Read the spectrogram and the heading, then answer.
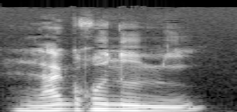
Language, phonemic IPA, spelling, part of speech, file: French, /a.ɡʁɔ.nɔ.mi/, agronomie, noun, Fr-agronomie.ogg
- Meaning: agronomy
